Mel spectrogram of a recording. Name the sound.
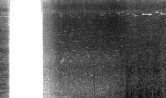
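thunderstorm with heavy rain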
